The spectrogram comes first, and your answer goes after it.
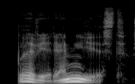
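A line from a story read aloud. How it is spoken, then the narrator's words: Calm reply. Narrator (Russian): спокойно ответил я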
